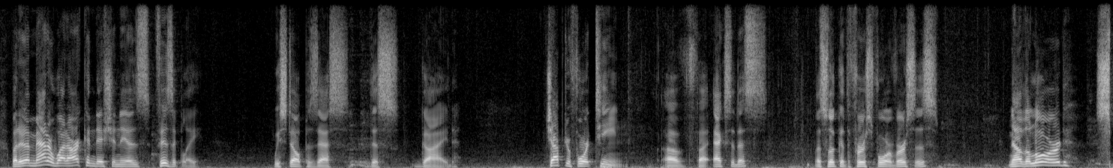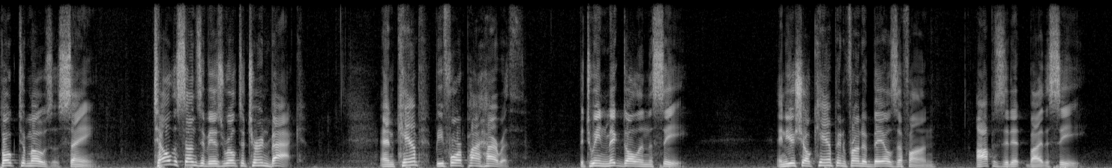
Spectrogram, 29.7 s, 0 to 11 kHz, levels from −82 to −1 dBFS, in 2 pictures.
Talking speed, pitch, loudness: 125 wpm, 130 Hz, -18 LUFS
